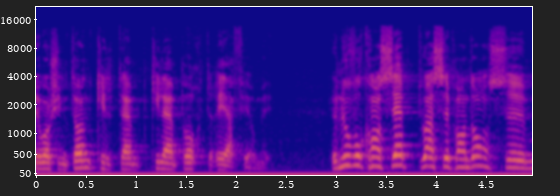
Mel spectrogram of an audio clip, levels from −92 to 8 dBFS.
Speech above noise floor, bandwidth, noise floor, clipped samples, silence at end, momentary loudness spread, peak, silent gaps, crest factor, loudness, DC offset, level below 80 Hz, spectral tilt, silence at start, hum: 39 dB; 14 kHz; -75 dBFS; under 0.1%; 0 s; 10 LU; -14 dBFS; none; 22 dB; -37 LUFS; 0.4%; -74 dBFS; -3.5 dB/octave; 0 s; none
